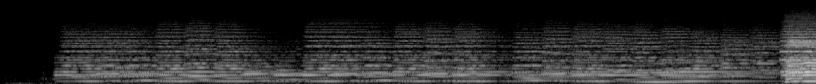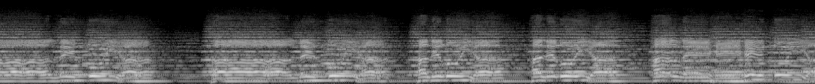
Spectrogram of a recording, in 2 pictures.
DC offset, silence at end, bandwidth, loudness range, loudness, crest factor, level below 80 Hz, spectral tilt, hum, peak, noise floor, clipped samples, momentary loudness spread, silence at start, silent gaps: under 0.1%; 0 s; 15 kHz; 17 LU; -16 LUFS; 16 dB; -62 dBFS; -5 dB/octave; none; -4 dBFS; -61 dBFS; under 0.1%; 19 LU; 0.55 s; none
